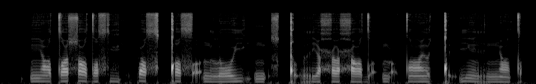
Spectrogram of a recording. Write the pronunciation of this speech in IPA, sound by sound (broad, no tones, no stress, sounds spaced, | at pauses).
ʔ ĩː ə̯ tˤ ɯ ɬ ɤ dˤ ɯ sˤ vʲ ɛ̰ p ɤ sˤ ǃ e sˤ ḛ n l o j ḭ ɲ ḛ ɬ ǃ o̰ r i ħ ɤ ħ a dˤ ḭ ʔ m ḛ tˤ ĩː ə̯ ǃ ḛ j ĩ r ŋ ẽ tˤ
